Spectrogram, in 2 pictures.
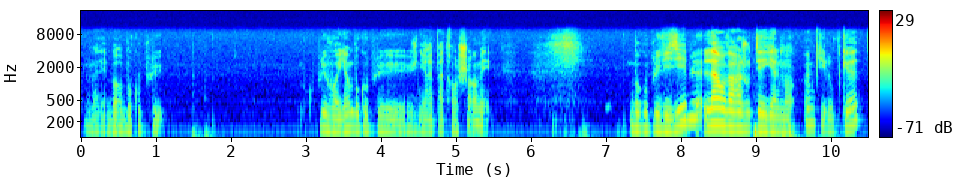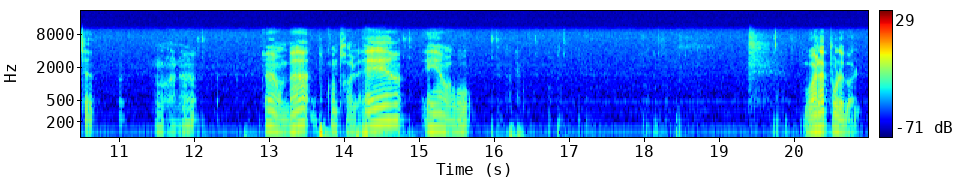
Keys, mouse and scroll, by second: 1.0-1.6 scroll up 1, 1.6 Tab, 1.8-6.6 drag, 6.6-7.1 scroll up 1, 7.3 click, 9.4 ctrl+r, 10.1 click, 12.1 click, 13.0-13.6 scroll up 1, 14.2 ctrl+r, 14.9 click, 16.0 click, 16.3 Tab, 16.6-17.3 scroll down 1, 17.3 middle click, 18.3 scroll down 1, 18.6 middle click, 20.0-20.4 scroll down 1, 20.4 middle click.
